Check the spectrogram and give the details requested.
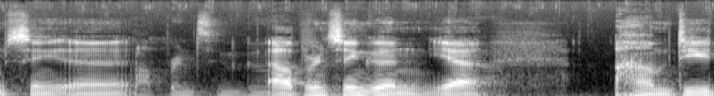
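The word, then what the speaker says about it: Alperen Şengün: Alperen Sengun. Alperen Sengun. Yeah. Do you do that trade? Alperen Sengun for Giannis. Yes. Some people are arguing against it because they're saying Alperen Sengun is like a Joker light.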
